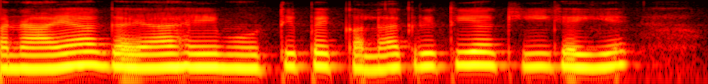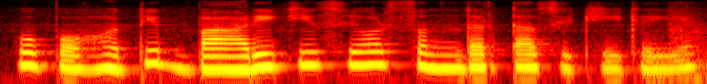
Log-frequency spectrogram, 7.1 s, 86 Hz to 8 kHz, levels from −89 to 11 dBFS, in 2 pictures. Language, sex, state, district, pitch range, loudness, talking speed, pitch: Hindi, female, Chhattisgarh, Korba, 205-235 Hz, -17 LUFS, 170 wpm, 220 Hz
